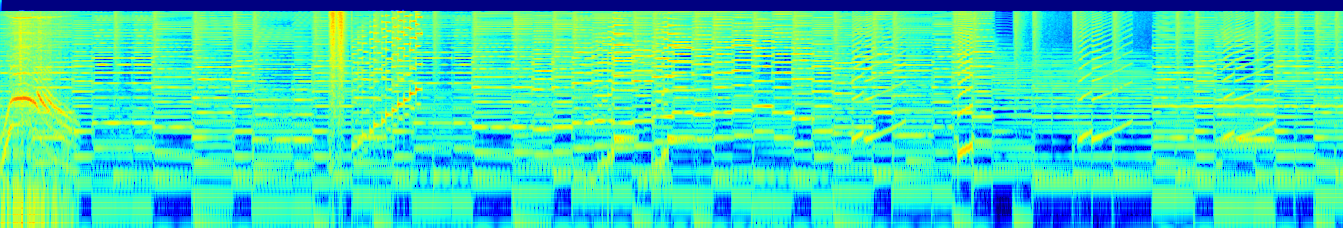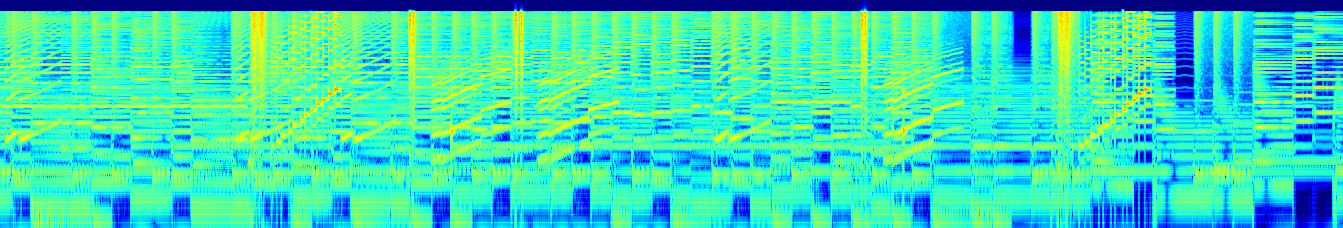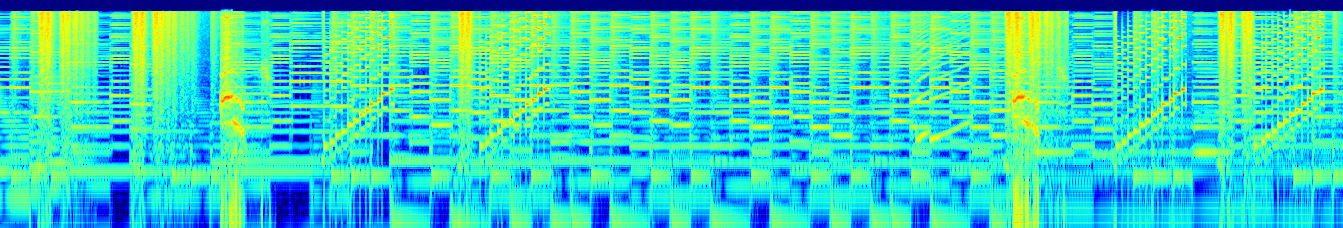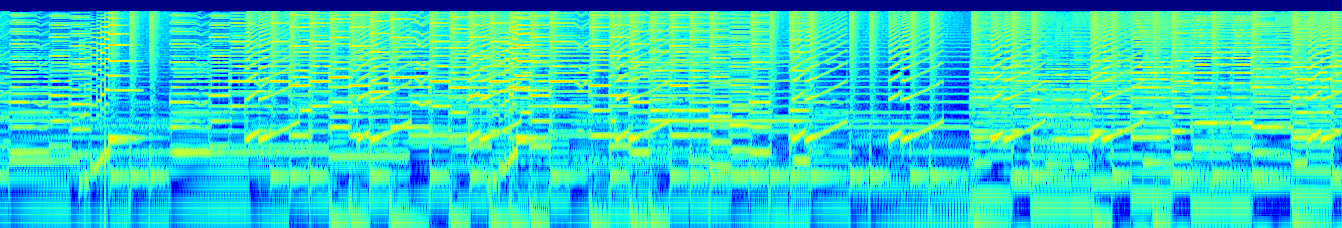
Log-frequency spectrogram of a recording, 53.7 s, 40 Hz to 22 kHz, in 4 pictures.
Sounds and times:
Music: 0.0 - 53.7.

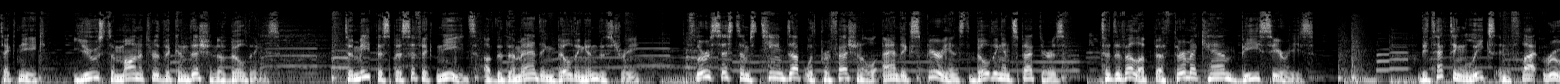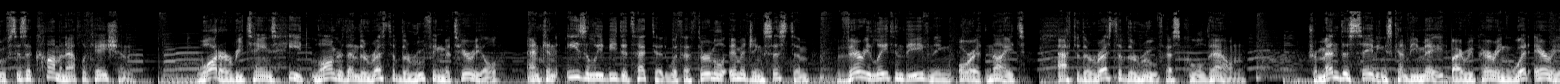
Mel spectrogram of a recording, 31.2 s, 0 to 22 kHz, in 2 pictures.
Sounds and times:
Speech: 0.0 - 2.8, 3.4 - 13.2, 14.2 - 17.0, 17.6 - 28.1, 28.7 - 31.2
Music: 0.0 - 31.2.

